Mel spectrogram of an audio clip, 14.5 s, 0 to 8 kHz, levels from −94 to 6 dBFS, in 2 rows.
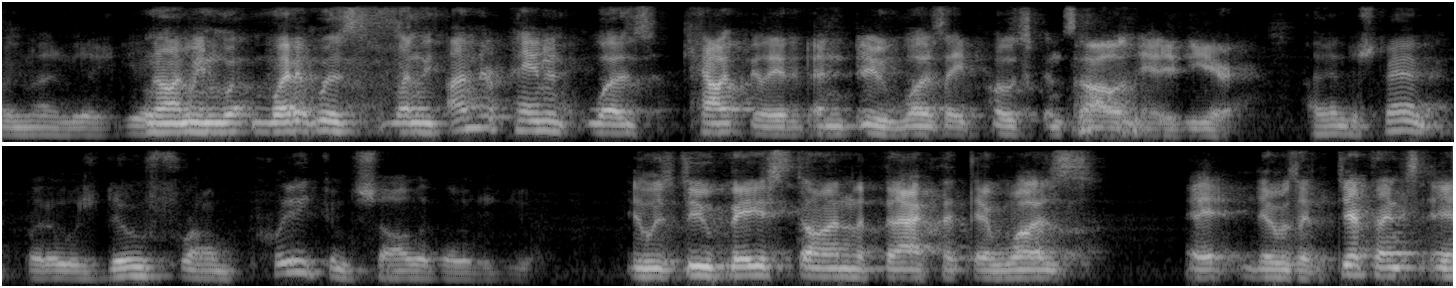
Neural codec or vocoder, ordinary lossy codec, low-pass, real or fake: codec, 24 kHz, 3 kbps, HILCodec; AAC, 48 kbps; 7.2 kHz; fake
